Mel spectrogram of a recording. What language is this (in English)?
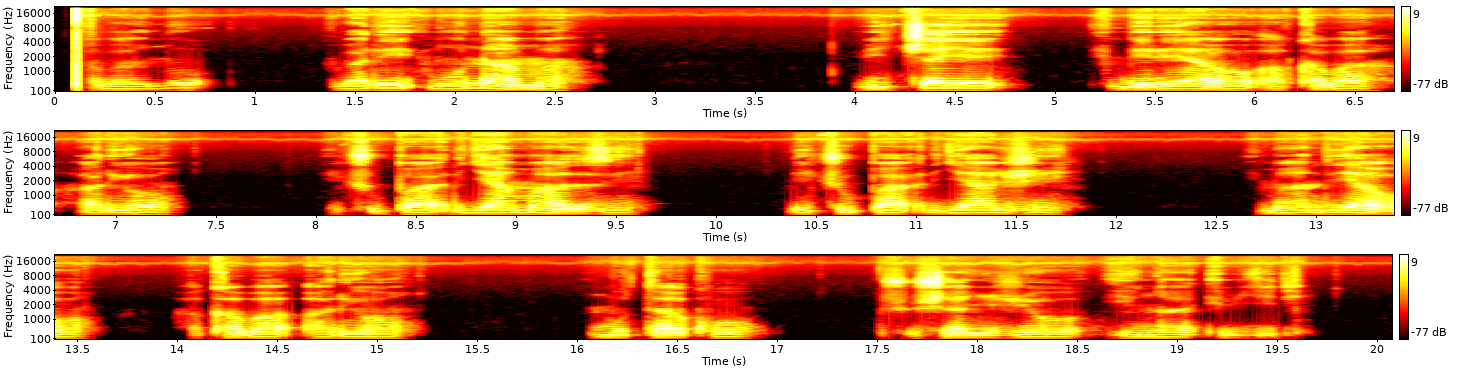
Kinyarwanda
